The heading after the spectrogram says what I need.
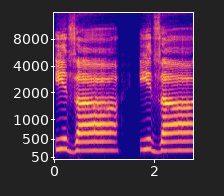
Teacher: زال کو ہم نرمی کے ساتھ پڑھیں گے اور کھینچیں گے 2 سیکنڈ کے لیے کیونکہ الف سے پہلے زبر ہے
